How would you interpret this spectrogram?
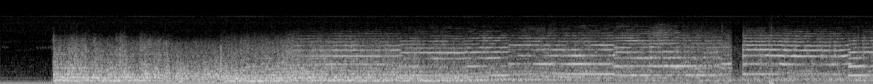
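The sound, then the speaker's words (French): A fire engine siren blares loudly and steadily, its wailing tone rising and falling over the low rumble of the truck's engine as firefighters arrive at a burning house. “Les pompiers arrivent.”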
